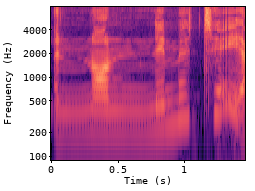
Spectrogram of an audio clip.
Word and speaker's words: anonymity: And if they want to offer staff the anonymity, I can't even say that word. – No, you said it correctly, which is not bad for a native English speaker.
